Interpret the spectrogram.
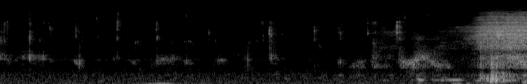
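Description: A person chewing a mouthful of food close to the microphone, with soft wet mouth clicks, then a loud breath out near the end.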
